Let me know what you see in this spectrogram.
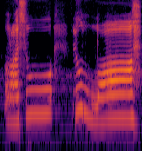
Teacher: رسول میں را کو زبر، را کی زبر کو پر پڑھیں گے، سین کی پیش کو واو کی مد کے ساتھ ملا کر ایک الف کی مد کی مقدار کھینچ کے لمبا کریں گے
